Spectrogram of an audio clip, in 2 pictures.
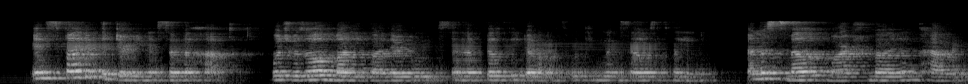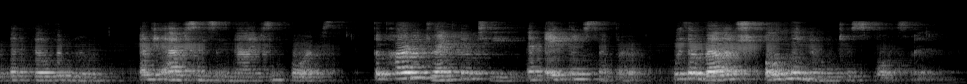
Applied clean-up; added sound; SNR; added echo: neural separator model SepFormer DNS4.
